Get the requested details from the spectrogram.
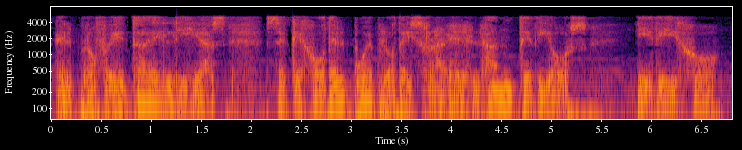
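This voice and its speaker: A man's voice: on the low side, big pitch swings, slow pace, gravelly. A man giving solemn, emphatic, rhetorical narration in a dramatized reading of scripture. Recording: dull sound with background music. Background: music.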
